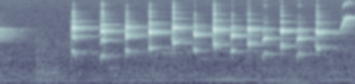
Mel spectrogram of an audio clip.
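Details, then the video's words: Long-tailed shrike, locally cendet, giving a lure song: a fast, even series of about twelve clear, ringing notes, ending in a thin high squeak. "cendet gacor PANCINGAN LANGSUNG NYAUT || Long-tailed Shrike"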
